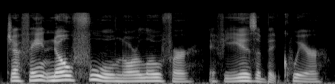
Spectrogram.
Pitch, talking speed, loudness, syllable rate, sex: 155 Hz, 215 wpm, -18 LUFS, 4.2 syllables/s, female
